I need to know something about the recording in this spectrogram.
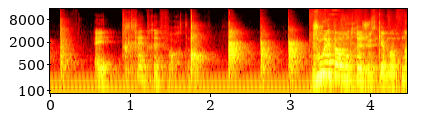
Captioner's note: applause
